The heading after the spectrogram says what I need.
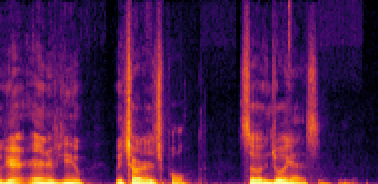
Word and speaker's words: Archibald: Today on Movies Don't Suck and Some Do, we're interviewing Chad Archibald. I said it wrong again, didn't I? All right. You got plenty of chances. Archibald.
